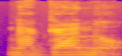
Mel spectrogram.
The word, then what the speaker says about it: Nagano: Nagano. Okay, so when I was young, there was the Olympics, 奥运 in We said Nagano.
